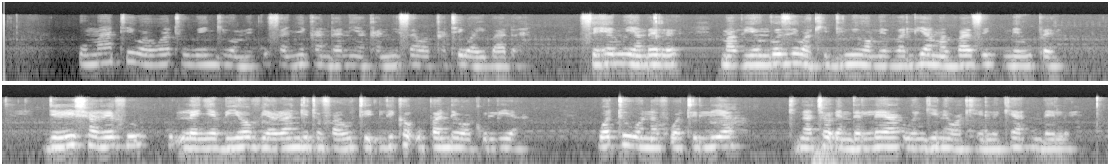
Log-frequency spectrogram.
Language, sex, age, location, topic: Swahili, female, 25-35, Mombasa, government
